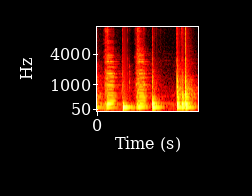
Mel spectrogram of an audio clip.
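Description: Acoustic guitar strummed in a choppy reggae pattern, each chord cut short, with a quick run of muted percussive strokes near the end.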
